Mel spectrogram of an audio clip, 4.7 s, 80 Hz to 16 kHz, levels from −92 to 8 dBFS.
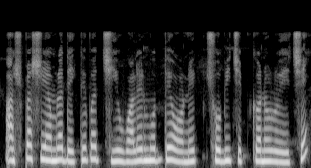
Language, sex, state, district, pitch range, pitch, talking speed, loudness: Bengali, female, West Bengal, Cooch Behar, 230-260 Hz, 245 Hz, 140 wpm, -11 LUFS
